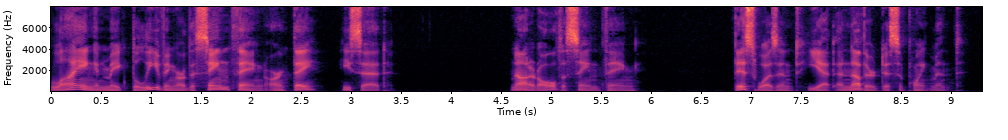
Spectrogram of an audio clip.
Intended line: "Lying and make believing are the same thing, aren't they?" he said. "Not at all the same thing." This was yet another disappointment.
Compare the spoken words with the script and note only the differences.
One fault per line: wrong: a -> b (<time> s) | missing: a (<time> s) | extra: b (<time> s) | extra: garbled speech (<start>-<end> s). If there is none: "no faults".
wrong: was -> wasn't (7.1 s)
